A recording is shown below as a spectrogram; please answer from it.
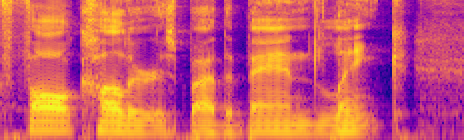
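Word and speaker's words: Lync: colors by the band link I've always been pretty sure it's pronounced length it's l-y-n-c but if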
